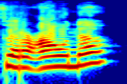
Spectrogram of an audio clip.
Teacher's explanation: کلمت فرعون، یہاں را ساکن ہے تو را کا حکم ہے ترقیق کیونکہ اس پہ جزم ہے، لیکن اس کے پہلے والے حرف کے نیچے زیر ہے تو ہمیں را کو پتلی آواز میں پڑھنا ہے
